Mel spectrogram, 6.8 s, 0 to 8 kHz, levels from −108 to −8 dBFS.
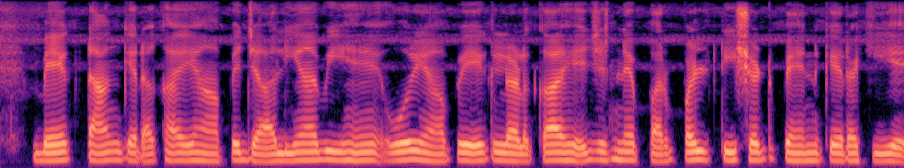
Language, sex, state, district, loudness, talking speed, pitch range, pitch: Hindi, male, Jharkhand, Jamtara, -28 LUFS, 210 wpm, 135-150 Hz, 145 Hz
